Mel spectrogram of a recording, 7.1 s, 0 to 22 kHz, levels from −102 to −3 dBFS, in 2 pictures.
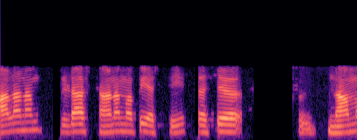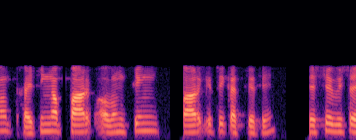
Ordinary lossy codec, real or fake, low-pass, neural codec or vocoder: none; real; 3.6 kHz; none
